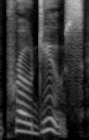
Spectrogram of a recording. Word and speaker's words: produce: To produce something. Good catch. It is spelled the same, but the pronunciation is different. When it's a verb, we say produce.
